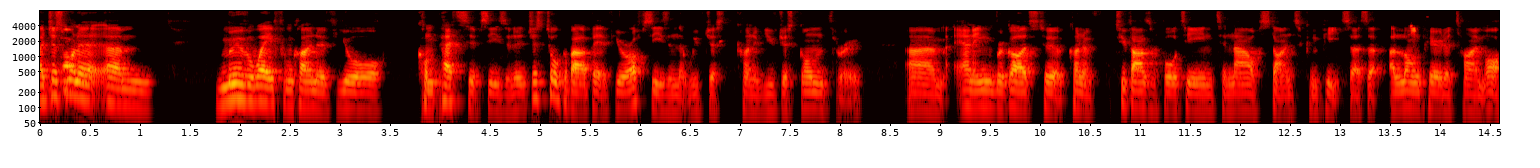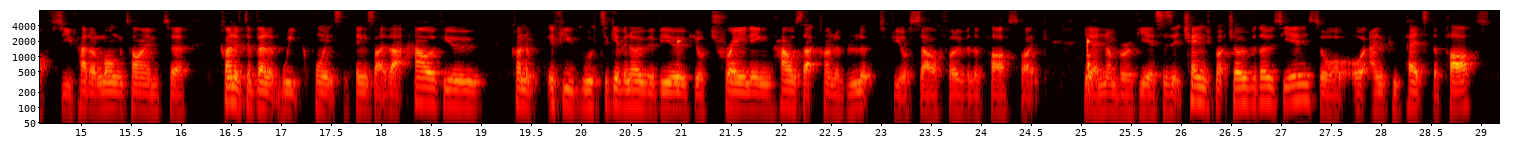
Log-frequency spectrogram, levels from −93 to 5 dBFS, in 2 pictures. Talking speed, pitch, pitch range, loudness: 240 wpm, 105 Hz, 100-120 Hz, -41 LUFS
